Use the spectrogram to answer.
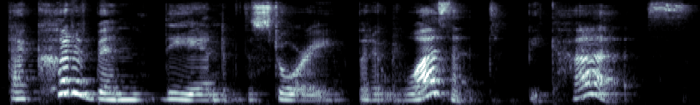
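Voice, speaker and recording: A woman reading a children's storybook aloud expressively and deliberately, with dramatic pauses. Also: on the low side, very animated, creaky. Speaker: storybook reader.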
